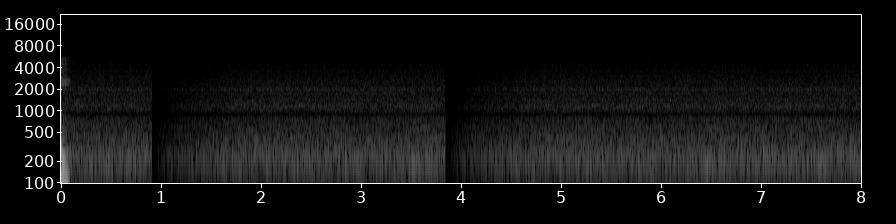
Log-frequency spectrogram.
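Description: Faint, steady background noise, a low even rumble-like ambience, that cuts out briefly about a second in and again about four seconds in.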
